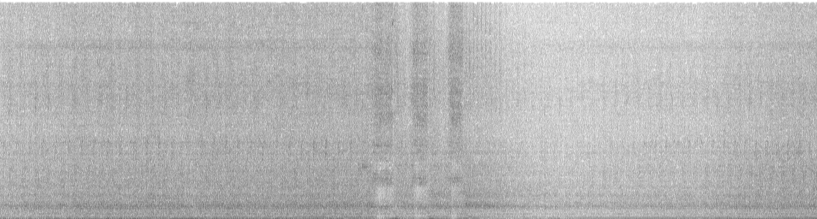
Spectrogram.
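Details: SU carburettors on a classic car, after the mixture was turned back from a deliberately too-rich setting: even, smooth idle with a steady beat and a brief blip midway, then a clean, regular idle; the mixture sounds right.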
